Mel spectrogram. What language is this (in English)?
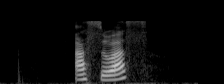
Norwegian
